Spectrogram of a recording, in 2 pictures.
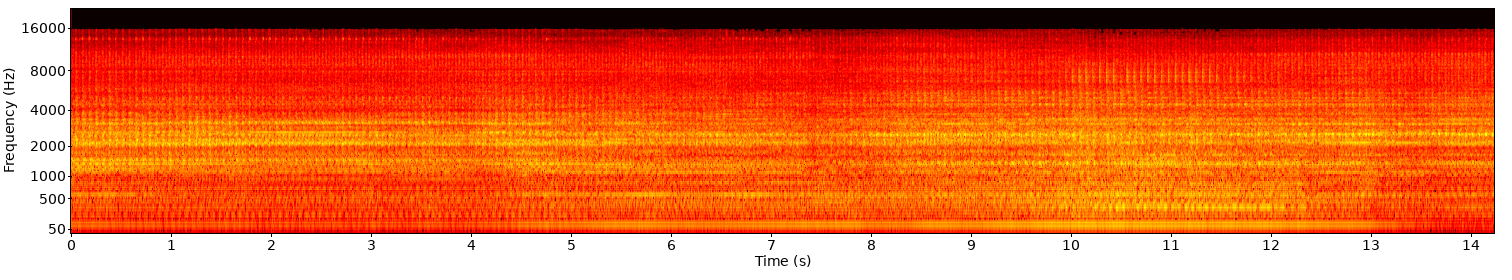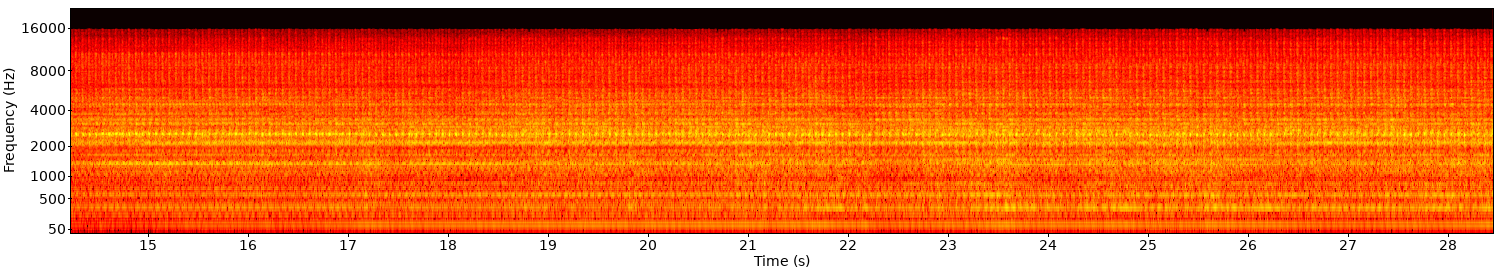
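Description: Small scroll saw running steadily, its blade reciprocating as it cuts through a thick brass bar.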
